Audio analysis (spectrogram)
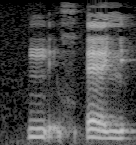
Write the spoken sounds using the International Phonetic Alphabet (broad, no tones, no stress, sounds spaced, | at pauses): m ḛ xʷ ʔ ɛ lʲ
